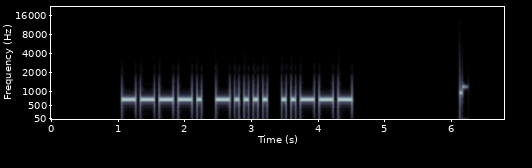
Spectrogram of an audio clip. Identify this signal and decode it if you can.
Morse code, heard as a keyed tone, about 17 wpm, 700 Hz. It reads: 962
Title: Numbers - 3-Digit 17wpm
